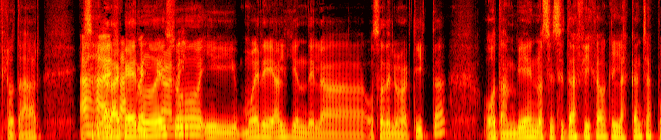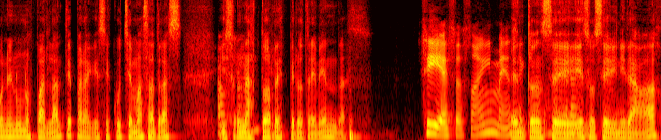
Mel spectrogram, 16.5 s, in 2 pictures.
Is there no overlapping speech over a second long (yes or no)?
no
